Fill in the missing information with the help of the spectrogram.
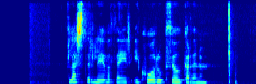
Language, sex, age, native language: Icelandic, female, 20-29, Icelandic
